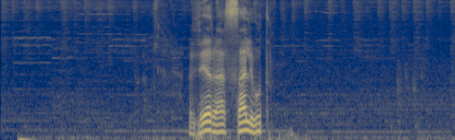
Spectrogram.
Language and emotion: Russian, positive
